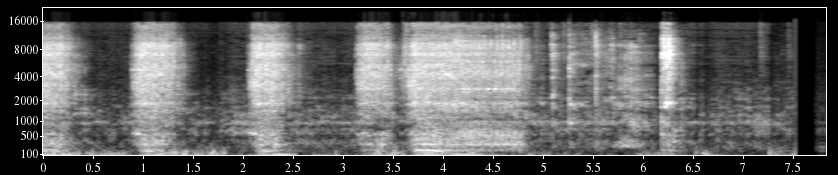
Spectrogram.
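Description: A sewing machine stitches a garment strip in several separate whirring bursts with brief pauses between them, close up and loud, before stopping abruptly at the end.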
